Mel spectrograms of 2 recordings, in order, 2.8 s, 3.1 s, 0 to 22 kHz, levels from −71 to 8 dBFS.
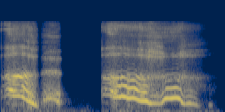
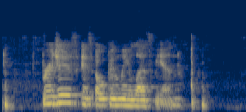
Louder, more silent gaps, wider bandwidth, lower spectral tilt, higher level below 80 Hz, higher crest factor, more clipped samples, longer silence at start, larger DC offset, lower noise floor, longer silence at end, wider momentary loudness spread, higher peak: first, -11 LUFS vs -14 LUFS; neither; first, 11 kHz vs 7.6 kHz; second, -3 dB/octave vs -6.5 dB/octave; first, -46 dBFS vs -56 dBFS; about the same, 12 dB vs 14 dB; neither; about the same, 0 s vs 0.05 s; neither; about the same, -47 dBFS vs -47 dBFS; second, 0.3 s vs 0.5 s; first, 15 LU vs 12 LU; about the same, 0 dBFS vs 0 dBFS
